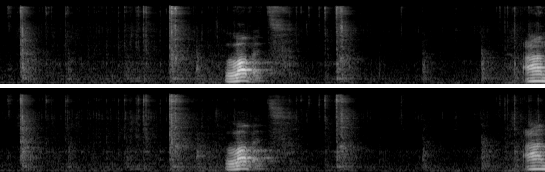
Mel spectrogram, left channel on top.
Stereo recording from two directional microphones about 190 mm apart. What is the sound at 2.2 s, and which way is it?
Speech, 40° left (ahead or behind).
